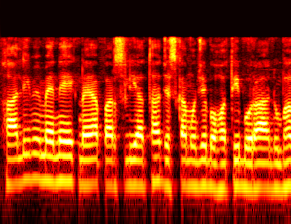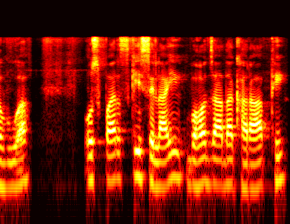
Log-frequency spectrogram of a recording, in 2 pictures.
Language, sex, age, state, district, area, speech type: Hindi, male, 30-45, Madhya Pradesh, Jabalpur, urban, spontaneous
